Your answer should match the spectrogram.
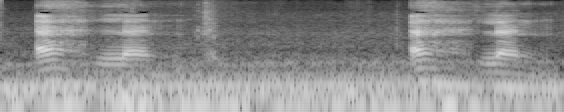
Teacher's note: Notice how this H sound in the middle of the word is deeper, stronger. Marhaban had a H sound.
